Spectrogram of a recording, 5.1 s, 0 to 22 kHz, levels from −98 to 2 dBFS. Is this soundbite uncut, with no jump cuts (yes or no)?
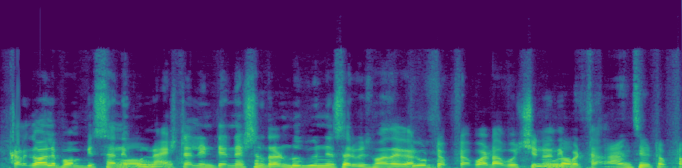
no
